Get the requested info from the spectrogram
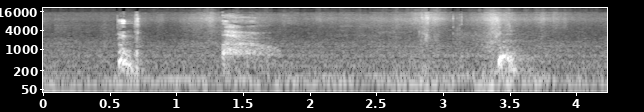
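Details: Two sharp, brief throaty hics about three seconds apart, with a softer breathy catch between them, over quiet room noise; hiccups.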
